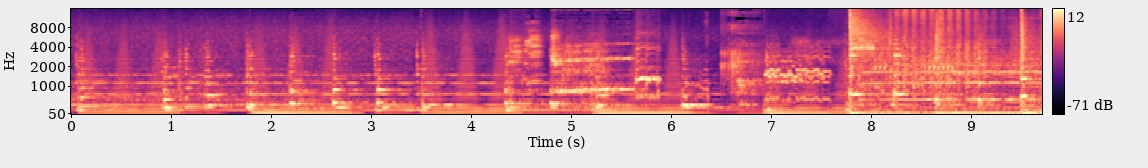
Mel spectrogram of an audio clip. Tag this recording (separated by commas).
Music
